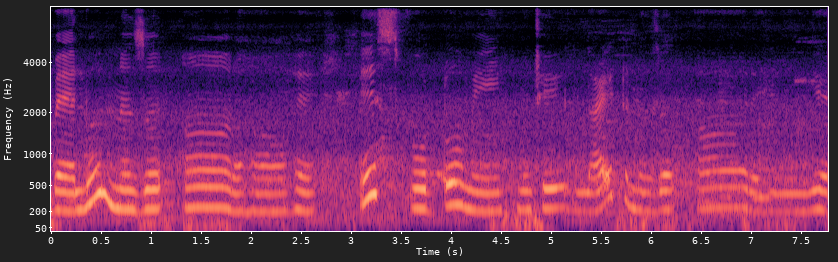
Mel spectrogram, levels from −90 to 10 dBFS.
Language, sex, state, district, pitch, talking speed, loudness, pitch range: Hindi, female, Madhya Pradesh, Umaria, 220 Hz, 110 wpm, -17 LUFS, 205-235 Hz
